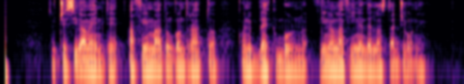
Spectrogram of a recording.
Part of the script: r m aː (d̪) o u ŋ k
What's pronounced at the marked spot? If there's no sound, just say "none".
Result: t̪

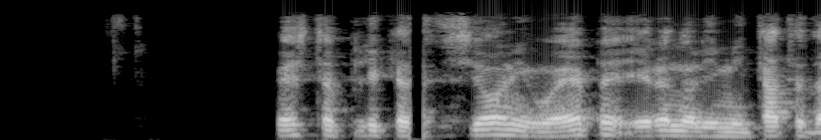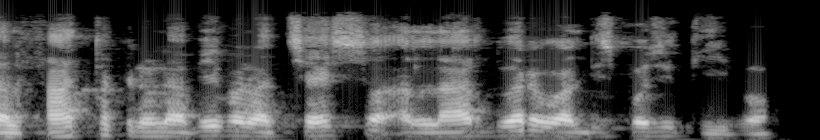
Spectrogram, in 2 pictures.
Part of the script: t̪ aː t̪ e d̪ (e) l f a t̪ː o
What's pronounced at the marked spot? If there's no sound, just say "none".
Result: a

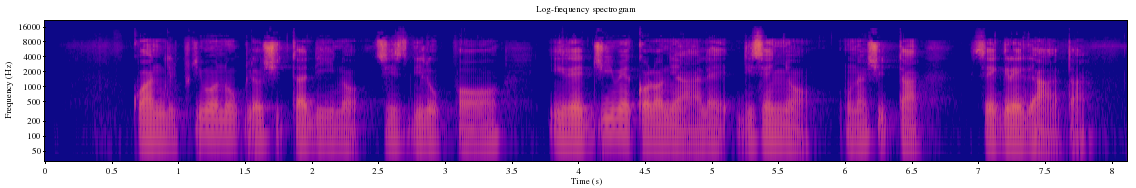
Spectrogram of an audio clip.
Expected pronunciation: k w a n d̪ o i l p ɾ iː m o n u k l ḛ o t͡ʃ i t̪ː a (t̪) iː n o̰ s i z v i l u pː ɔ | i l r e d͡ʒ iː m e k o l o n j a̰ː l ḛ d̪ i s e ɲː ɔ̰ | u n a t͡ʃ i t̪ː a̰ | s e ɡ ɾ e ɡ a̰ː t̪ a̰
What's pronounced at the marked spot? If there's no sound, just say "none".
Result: d̪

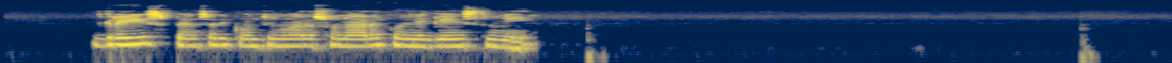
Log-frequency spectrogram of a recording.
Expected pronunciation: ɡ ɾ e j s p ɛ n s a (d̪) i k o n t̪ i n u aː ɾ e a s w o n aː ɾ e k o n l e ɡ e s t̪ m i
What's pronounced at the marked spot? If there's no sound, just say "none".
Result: d̪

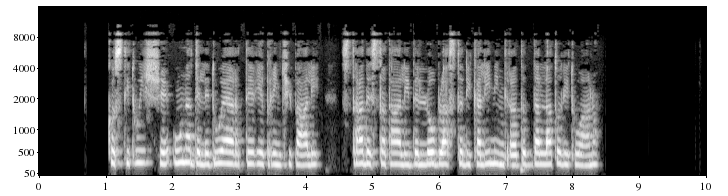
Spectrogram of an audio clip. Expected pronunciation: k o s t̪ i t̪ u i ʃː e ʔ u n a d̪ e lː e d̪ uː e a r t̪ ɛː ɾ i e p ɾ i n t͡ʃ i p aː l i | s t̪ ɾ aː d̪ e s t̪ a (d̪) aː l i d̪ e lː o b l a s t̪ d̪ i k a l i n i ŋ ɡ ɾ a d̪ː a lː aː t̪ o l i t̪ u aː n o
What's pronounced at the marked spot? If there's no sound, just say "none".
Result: t̪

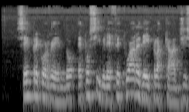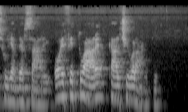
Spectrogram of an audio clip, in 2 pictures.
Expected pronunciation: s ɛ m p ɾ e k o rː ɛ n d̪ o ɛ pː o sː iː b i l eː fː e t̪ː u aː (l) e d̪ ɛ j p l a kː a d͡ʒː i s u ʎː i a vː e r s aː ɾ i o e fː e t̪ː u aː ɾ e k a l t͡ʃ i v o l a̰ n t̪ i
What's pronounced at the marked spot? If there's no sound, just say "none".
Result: ɾ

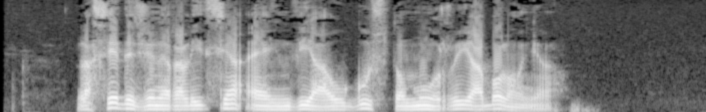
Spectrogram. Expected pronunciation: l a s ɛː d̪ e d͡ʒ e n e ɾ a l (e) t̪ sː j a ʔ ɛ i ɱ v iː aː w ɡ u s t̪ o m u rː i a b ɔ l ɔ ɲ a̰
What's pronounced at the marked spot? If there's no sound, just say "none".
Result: i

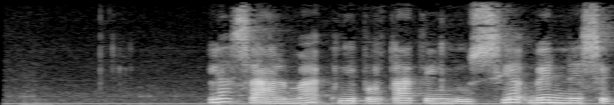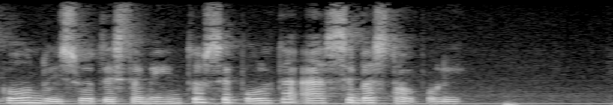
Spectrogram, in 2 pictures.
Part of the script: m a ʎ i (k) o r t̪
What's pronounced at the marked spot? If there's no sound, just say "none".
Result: p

